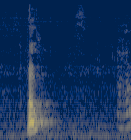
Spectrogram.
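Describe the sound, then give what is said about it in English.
A single sharp dog bark rings out, then fades into near silence, with a faint murmur starting just at the end. “Dogs speak.”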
